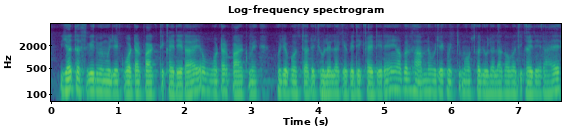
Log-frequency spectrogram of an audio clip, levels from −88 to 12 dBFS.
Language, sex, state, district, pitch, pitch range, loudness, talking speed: Hindi, male, Bihar, Jamui, 110 Hz, 105-115 Hz, -20 LUFS, 275 wpm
